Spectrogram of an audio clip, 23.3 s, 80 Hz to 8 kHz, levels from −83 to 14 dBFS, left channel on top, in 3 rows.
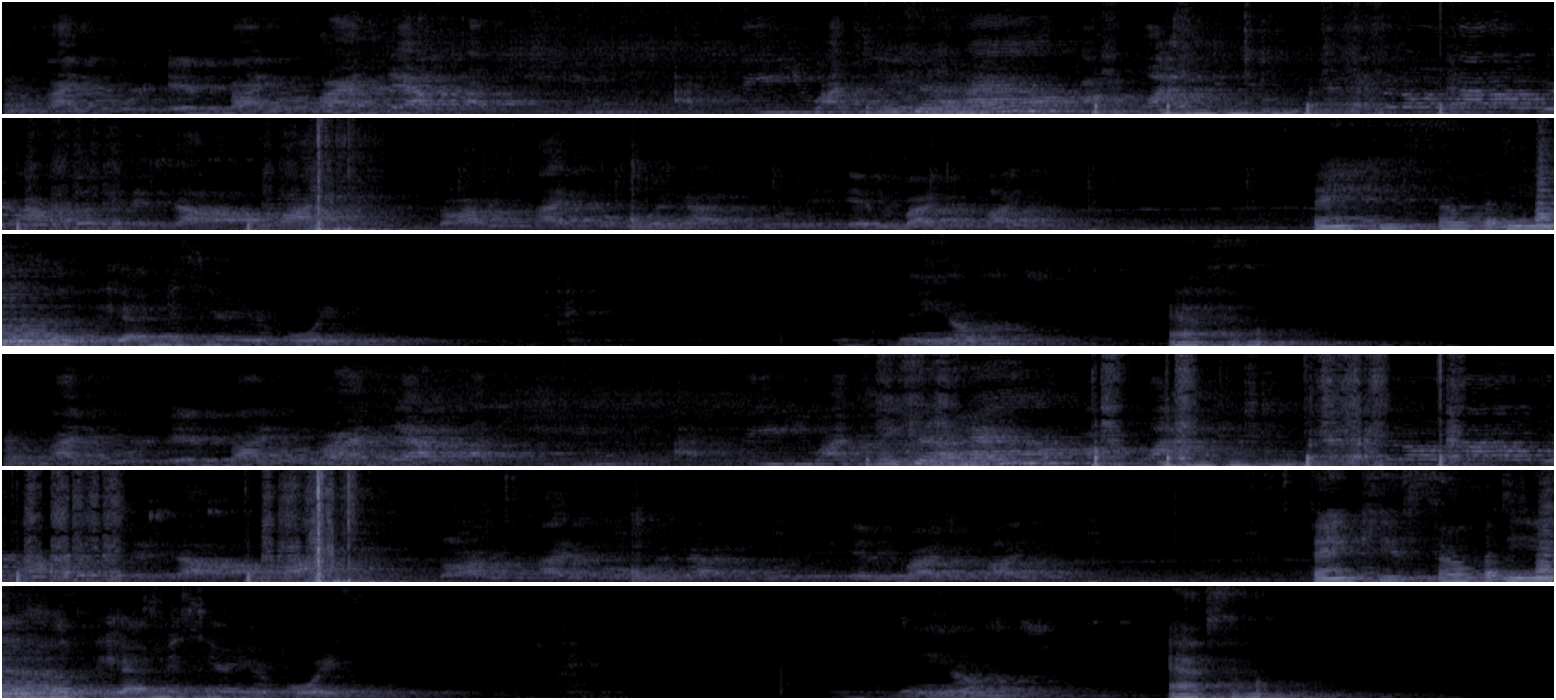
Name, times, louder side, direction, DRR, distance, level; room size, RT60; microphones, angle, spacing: voice 1, 0.0-3.1 3.3-6.4 6.7-9.6 9.9-12.9 18.3-18.4 19.6-20.5, left 1 dB, 65° left, -1 dB, 7.7 m, -53 dB
sound 1, 1.6-16.9, left 1 dB, 30° left, 5.4 m, -59 dB
sound 2, 4.3-4.8 5.4-9.7, right 4 dB, 55° right, 0.8 m, -45 dB
voice 2, 4.3-5.2 5.8-6.6 14.3-15.9 21.3-21.8, right 1 dB, 70° right, 1 dB, 2.2 m, -45 dB
voice 3, 15.2-17.3, right 1 dB, 30° right, 2 dB, 3.7 m, -48 dB
29.5 x 19.0 x 8.0 m, 1.5 s
head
